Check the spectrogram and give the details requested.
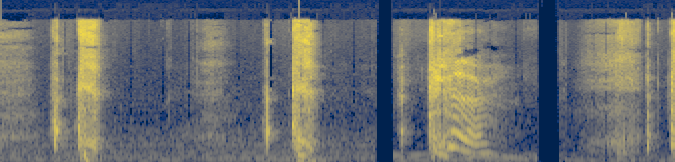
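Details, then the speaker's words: Three forceful sneezes in quick succession, each preceded by a short sharp intake of breath, from a sneezing compilation; sneezing. "Oh my god. So many sneezes. It's constant. Help. I hate it here."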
